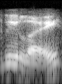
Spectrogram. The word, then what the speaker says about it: LIL: Starting with Teats and ending with Lile, which is pronounced Lil, which has, of course, that's some jokes about that.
